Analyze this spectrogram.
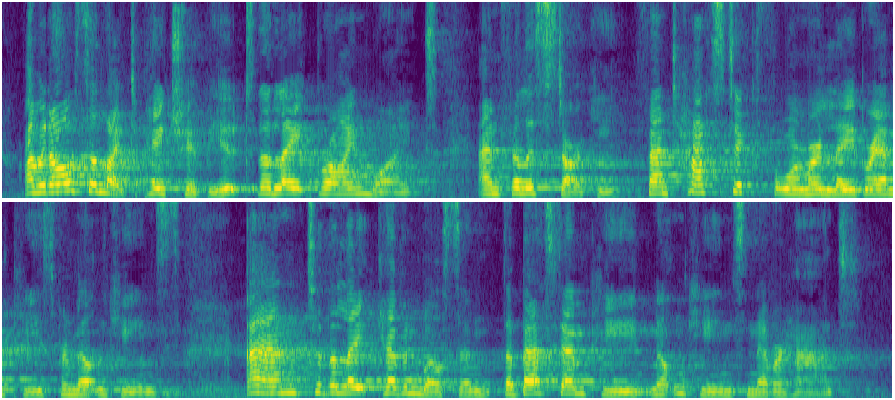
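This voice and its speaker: A woman with a Mid-Atlantic accent talks at a moderate pace and a fairly high pitch with very wide pitch swings, amid audible room echo and noticeable background noise. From Canada. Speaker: politician. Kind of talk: parliamentary speech. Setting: parliament chamber. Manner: formal.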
